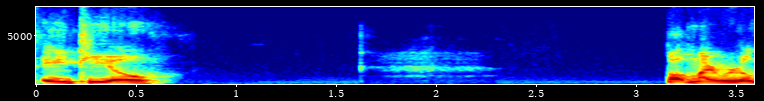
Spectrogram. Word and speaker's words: ATO: list it'll be your pick how's my name pronounced it's atto but my real name is everyone calls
